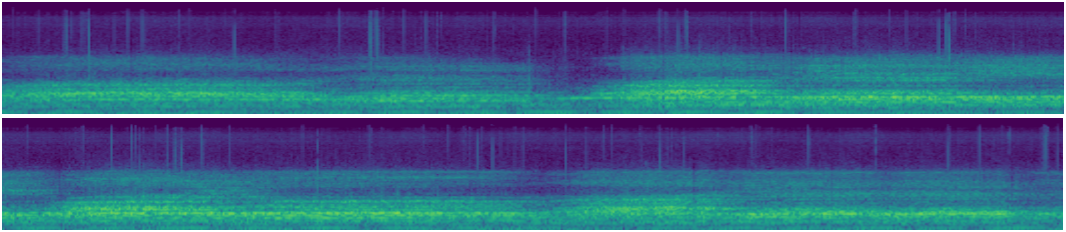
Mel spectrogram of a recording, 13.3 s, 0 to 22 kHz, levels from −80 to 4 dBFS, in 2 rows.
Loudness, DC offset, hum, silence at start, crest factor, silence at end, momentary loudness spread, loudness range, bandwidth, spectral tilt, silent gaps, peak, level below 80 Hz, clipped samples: -21 LUFS; under 0.1%; none; 0 s; 14 dB; 0 s; 8 LU; 4 LU; 17 kHz; -5 dB/octave; none; -6 dBFS; -40 dBFS; under 0.1%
